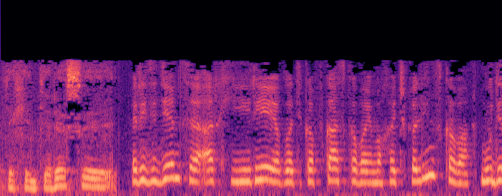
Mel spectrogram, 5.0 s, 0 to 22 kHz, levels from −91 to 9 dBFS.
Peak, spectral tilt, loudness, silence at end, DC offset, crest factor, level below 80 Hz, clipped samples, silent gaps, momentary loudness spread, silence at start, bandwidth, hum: 0 dBFS; -5 dB/octave; -12 LUFS; 0 s; under 0.1%; 12 dB; -42 dBFS; under 0.1%; none; 4 LU; 0 s; 7.4 kHz; none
